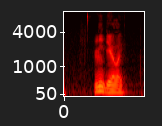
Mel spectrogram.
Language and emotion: Russian, neutral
